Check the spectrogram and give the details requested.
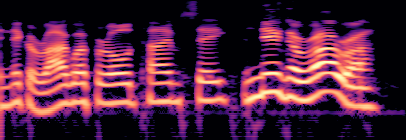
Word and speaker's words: Nicaragua: different count I'm like have you ever been a Niger Raga they're like what like Nicaragua am I saying it wrong slightly off in what way it's called Nicaragua what do I say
